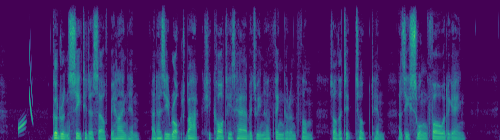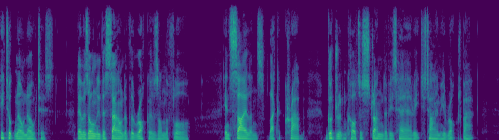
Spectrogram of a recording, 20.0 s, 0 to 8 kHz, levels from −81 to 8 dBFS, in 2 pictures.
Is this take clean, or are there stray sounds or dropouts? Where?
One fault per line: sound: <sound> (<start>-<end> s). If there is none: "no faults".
sound: chirp (0.4-0.7 s)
